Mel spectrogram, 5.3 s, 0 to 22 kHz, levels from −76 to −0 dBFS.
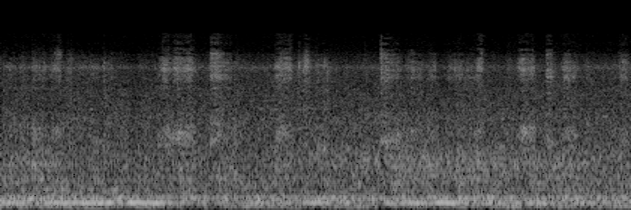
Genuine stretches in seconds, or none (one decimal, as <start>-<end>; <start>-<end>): none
